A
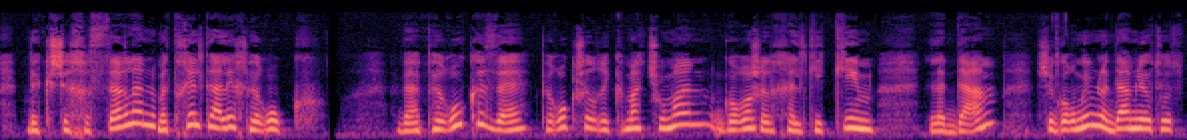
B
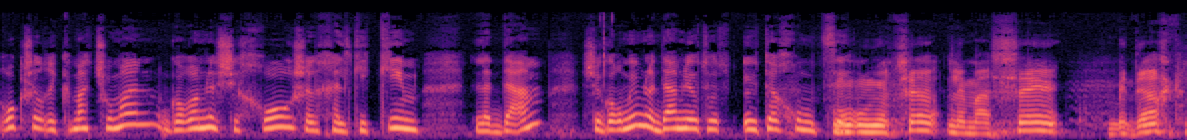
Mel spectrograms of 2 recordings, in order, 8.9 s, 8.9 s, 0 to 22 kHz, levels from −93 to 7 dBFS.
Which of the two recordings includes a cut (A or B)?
A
